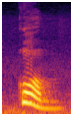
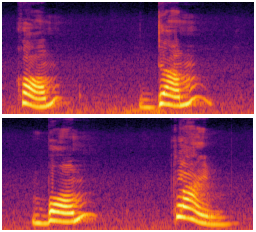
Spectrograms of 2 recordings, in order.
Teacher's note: तो right pronunciation will be कॉम। M तक का ही उच्चारण हम लोग करेंगे, बी का उच्चारण नहीं करेंगे। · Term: B is silent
